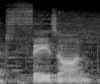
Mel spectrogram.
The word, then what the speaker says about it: Phazon: But the biggest change is right there off the top of it's pronounced, or it's said, phazon, and then the second half is exactly the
